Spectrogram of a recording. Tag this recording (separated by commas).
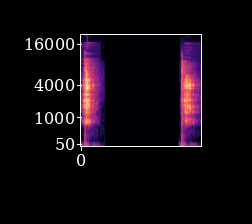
Clock, Mechanisms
